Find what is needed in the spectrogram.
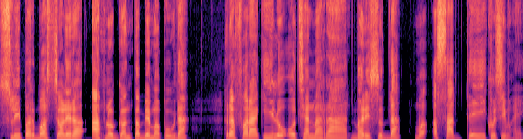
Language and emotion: Nepali, happy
